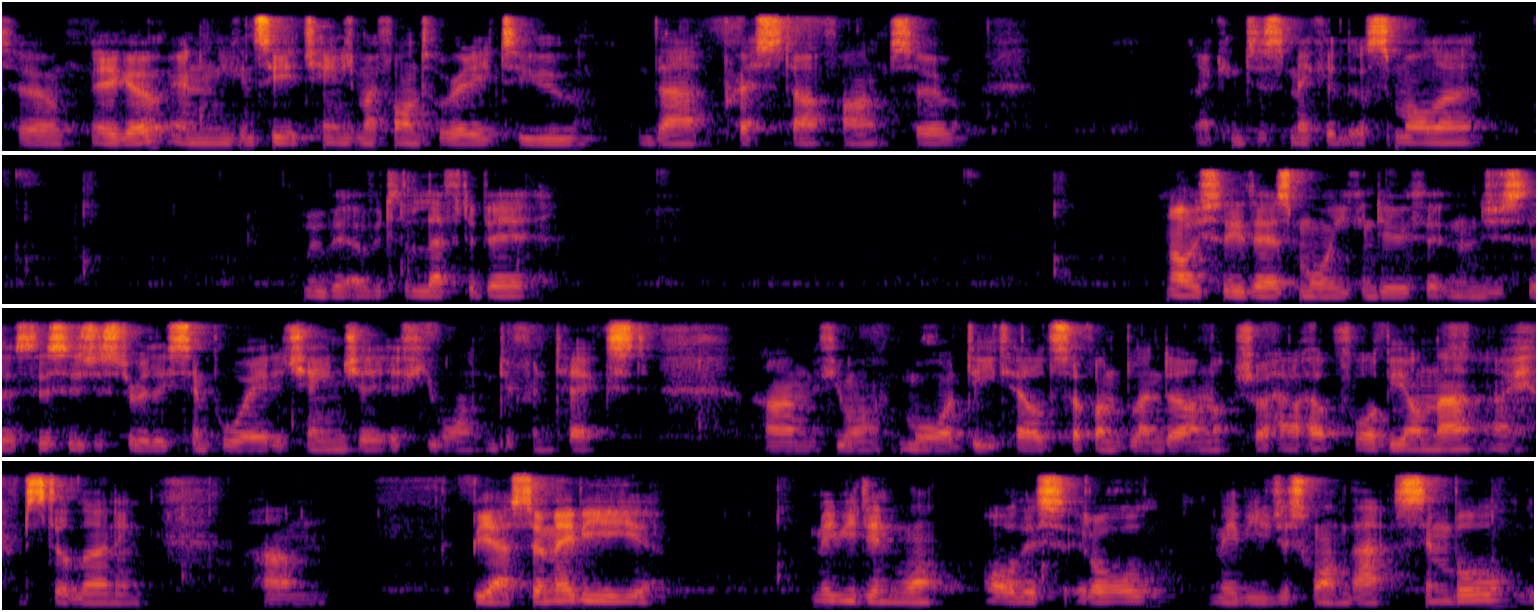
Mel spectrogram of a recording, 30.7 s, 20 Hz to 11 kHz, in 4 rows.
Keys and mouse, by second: 1.5-2.8 middle drag, 5.3 s, 8.4 click, 12.0 click, 15.3-16.6 drag, 16.6 middle click, 16.7 click, 16.8-18.3 middle drag, 18.5-20.8 middle drag, 24.3-26.9 middle drag, 27.9-30.5 middle drag.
